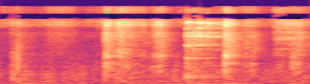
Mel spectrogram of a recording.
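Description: Clear plastic food bags being handled and crinkled at a table, starting about a second in, with a short metallic clink partway through.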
